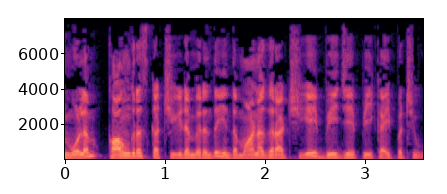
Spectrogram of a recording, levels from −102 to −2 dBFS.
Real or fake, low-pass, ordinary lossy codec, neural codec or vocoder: real; none; none; none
